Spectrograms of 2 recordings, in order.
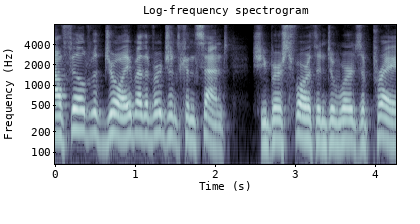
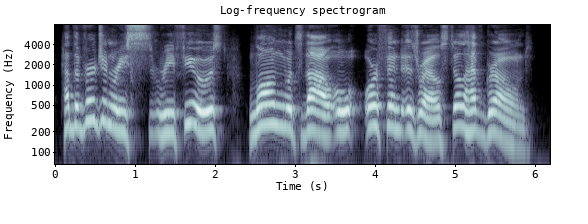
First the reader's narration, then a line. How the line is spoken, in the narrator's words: addressing her nation, she exclaimed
